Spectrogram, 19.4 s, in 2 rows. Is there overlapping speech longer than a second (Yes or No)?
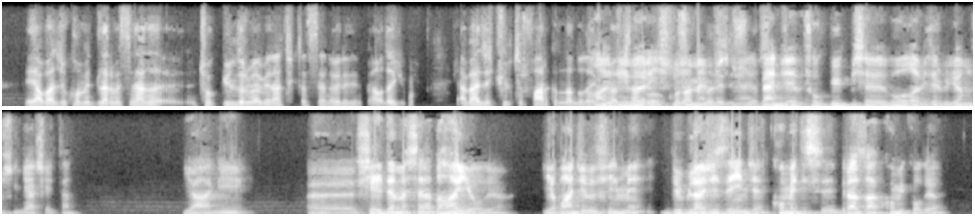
Yes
